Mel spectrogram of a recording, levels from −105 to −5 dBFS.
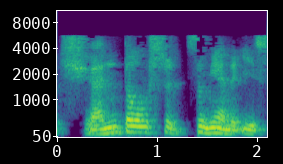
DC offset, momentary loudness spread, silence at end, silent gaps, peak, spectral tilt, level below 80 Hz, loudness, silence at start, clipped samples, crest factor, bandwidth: under 0.1%; 8 LU; 0 s; none; -8 dBFS; -10 dB/octave; -66 dBFS; -22 LUFS; 0 s; under 0.1%; 14 dB; 5.8 kHz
